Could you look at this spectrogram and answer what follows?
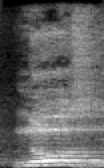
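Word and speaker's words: knows: नोज, नोज के माने भी होते हैं जानना, के साइलेंट है, और यहाँ पे NOSE, नोज के माने होते हैं नाक।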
